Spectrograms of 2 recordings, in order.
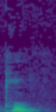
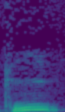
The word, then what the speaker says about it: thí: Chữ thí này có khi đọc là chữ thi. Thi có nghĩa là làm, nghĩa là thi hành. Như thí có nghĩa là hiến tặng. Ở đây mình đọc là chữ thí.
